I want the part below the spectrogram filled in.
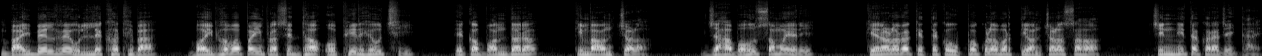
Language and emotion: Odia, neutral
